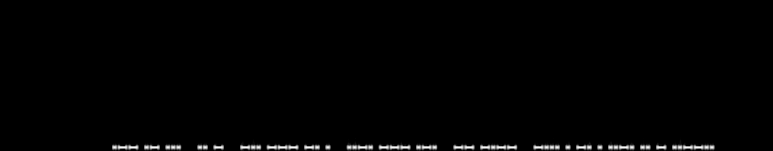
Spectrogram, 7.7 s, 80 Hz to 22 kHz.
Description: Morse code, heard as a keyed tone, about 46 wpm, 700 Hz. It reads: WAS IT DONE FOR MY BENEFIT?
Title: Sentences from Top 1000 Words - Review Part 6 - 45wpm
